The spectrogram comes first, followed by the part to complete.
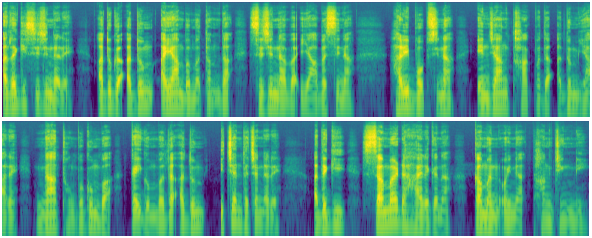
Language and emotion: Manipuri, neutral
